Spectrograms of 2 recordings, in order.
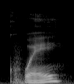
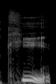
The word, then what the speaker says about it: quay: It's pronounced quay. Uh, say it with me now with a Q. Quay. Quay. Yeah. One more time. Quay, not key. I don't know who says key.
